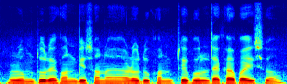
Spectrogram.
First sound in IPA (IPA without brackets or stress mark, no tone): ɹ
